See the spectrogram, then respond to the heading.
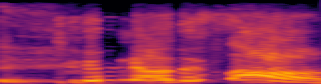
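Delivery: high, slow, loud, drawn-out hype yell.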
